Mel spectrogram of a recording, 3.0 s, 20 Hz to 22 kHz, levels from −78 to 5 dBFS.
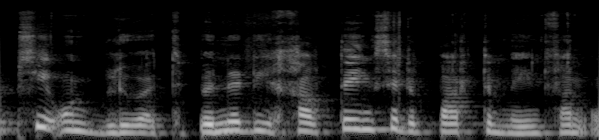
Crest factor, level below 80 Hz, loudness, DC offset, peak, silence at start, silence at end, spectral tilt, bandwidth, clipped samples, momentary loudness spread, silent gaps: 16 dB; -66 dBFS; -25 LUFS; under 0.1%; -10 dBFS; 0 s; 0 s; -6 dB/octave; 17 kHz; under 0.1%; 5 LU; none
